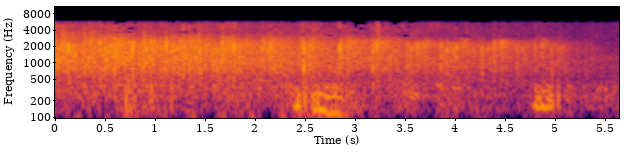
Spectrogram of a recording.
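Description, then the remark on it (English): Steady applause from an audience welcoming Sister Rebecca to join the table for the discussions, a dense wash of clapping that holds for several seconds before tapering off, with a few faint voices murmuring underneath. “And shall we also give a hand to welcome Sister Rebecca, his lovely wife.”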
